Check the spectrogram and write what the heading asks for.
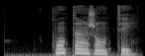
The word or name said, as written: contingenter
